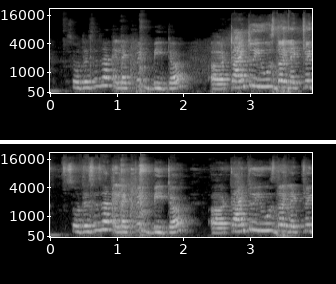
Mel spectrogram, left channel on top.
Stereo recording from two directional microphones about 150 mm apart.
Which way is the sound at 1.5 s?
25° right (ahead or behind).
